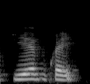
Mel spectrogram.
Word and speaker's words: fièvre: última E no se pronuncia. la última E no. No. Esta no. No, porque si no dirías tú fièvre, aunque la R la lleva, la arrastra.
